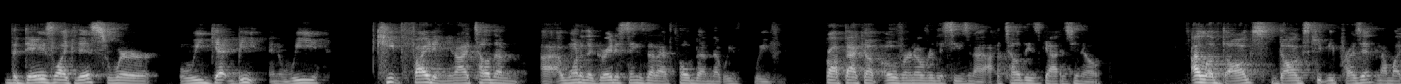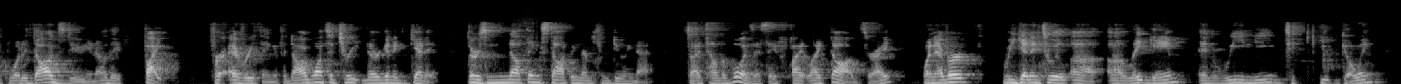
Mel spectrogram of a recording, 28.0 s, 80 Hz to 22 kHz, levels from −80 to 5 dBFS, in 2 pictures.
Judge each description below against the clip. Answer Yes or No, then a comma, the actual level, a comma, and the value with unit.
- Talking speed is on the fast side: Yes, fast, 230 wpm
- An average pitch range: Yes, average, 3.5 semitones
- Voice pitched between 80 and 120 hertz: No, low, 130 Hz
